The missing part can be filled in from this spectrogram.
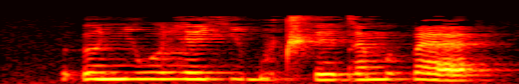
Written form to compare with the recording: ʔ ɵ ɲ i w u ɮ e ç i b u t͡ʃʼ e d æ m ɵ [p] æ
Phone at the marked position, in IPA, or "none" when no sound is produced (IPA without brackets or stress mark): p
